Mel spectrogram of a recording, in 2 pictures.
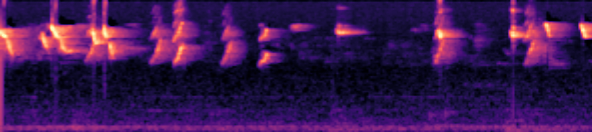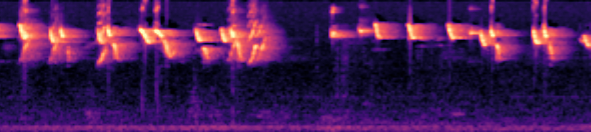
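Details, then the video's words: Saffron finch pair singing in chirpy bursts: clusters of high, clipped notes separated by short gaps, then a long run of quick bright chirps. A low hum is faintly audible throughout. "Casal de Canário da Terra Bom Para Foguear!!!"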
